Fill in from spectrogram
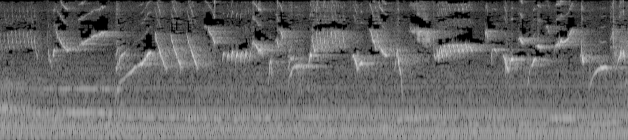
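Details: Tutored domestic canary singing black-throated canary style: rapid, continuous high twittering made of steep down-slurred whistles and sharp chips, dense and varied throughout, with a faint steady hum behind.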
